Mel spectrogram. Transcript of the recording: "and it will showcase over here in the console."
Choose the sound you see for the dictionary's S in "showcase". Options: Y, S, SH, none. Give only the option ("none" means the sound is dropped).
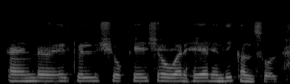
SH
